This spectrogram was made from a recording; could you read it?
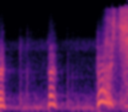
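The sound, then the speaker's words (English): A short voiced intake builds into one loud sneeze from a person with a cold, ending in a sharp, hissing burst, preceded by a few brief breathy vocal sounds. “My eyes just water, my nose runs, and I sneeze because I'm essentially a masochist.”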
